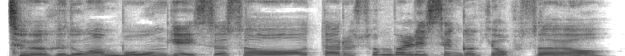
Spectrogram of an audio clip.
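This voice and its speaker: A composed young woman in a radio drama, proud and firm, speaking in calm, measured sentences, as a woman voices her. She stays polite but does not give ground. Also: a little high, lightly acted.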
